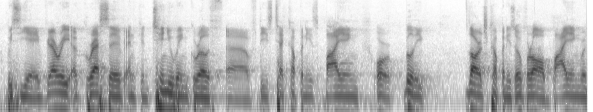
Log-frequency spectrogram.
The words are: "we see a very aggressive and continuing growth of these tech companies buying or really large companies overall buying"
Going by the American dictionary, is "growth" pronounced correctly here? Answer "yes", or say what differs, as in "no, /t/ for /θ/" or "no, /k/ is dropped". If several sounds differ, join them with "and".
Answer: yes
